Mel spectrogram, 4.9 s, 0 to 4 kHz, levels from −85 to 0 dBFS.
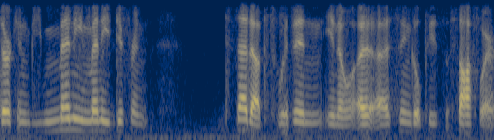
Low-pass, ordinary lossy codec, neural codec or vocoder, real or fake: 3.6 kHz; Opus, 24 kbps; none; real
